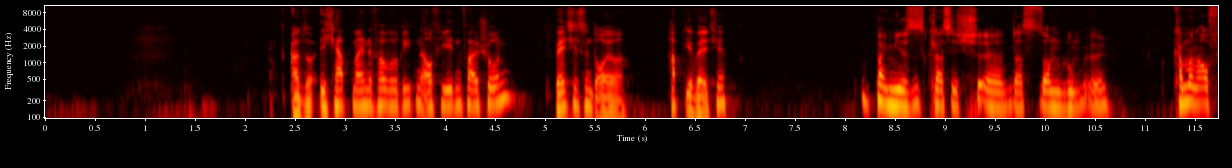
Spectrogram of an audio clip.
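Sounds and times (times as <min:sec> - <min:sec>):
person chewing a bite of food: 0:01.4 - 0:02.4
person swallowing: 0:01.4 - 0:02.5
speech: 0:02.5 - 0:07.0, 0:08.2 - 0:11.7.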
